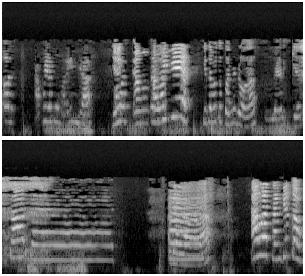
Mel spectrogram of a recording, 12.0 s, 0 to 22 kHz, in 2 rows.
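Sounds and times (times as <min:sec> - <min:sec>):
girls chattering: 0:02.2 - 0:08.3.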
